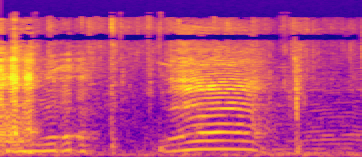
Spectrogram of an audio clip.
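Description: A Zwartbles ewe bleating once, a single call of under a second beginning about a second in.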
